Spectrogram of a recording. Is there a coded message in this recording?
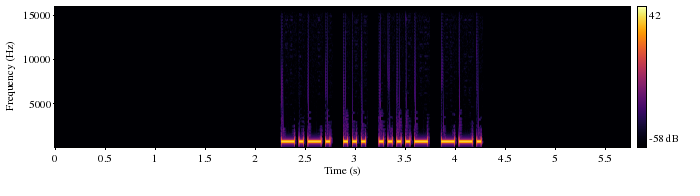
Yes: Morse code from 2.3 to 4.3 s, heard as a keyed tone, about 26 wpm, 700 Hz. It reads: CS4G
